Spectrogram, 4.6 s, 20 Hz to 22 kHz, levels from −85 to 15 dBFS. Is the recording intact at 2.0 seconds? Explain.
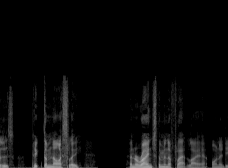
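No. At 2.0 seconds the speech is inside a rebuffering stall that runs from 1.95 to 2.53 s. The player used up its downloaded audio and had to wait for more to arrive. The speech cuts abruptly to silence, then picks up exactly where it stopped. No speech is lost. Instead, the pause adds about 575 ms to the clip, so everything after it arrives that much later.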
